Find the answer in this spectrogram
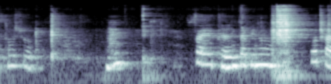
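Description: A metal ladle clinking and scraping against a cooking pot as soup is served out, with a few sharp clinks.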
